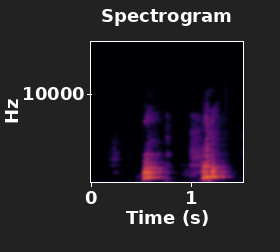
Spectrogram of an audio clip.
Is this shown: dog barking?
yes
